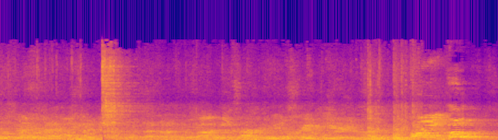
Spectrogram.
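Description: Practice swords clack together.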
